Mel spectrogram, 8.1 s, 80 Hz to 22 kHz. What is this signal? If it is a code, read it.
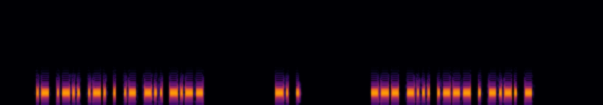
Morse code, heard as a keyed tone, about 34 wpm, 550 Hz. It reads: ALREADY NE OBJECT
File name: Ultimate Word List / 35WPM Ultimate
